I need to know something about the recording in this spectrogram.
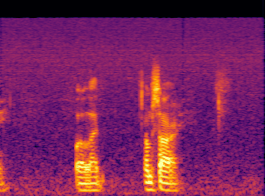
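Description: A second young man answers briefly, close by.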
